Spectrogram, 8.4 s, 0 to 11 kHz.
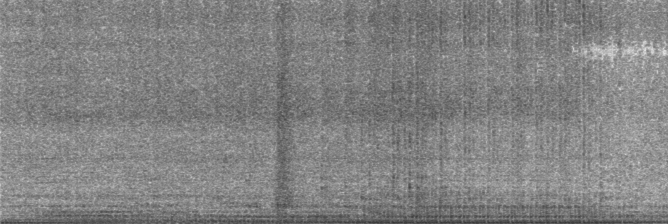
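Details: Freshly installed replacement LS1 V8, first start after the old engine threw a rod through the pan, fuel system primed: deep, choppy, uneven lope at idle with no clatter or knock; healthy engine with an aggressive cam.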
